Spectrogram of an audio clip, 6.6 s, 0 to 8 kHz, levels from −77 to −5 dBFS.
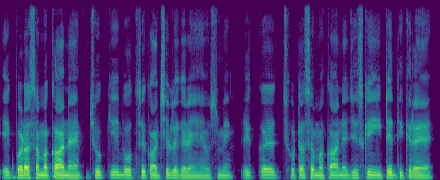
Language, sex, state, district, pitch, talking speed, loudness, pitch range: Hindi, male, Rajasthan, Churu, 120 Hz, 210 wpm, -20 LUFS, 110-125 Hz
